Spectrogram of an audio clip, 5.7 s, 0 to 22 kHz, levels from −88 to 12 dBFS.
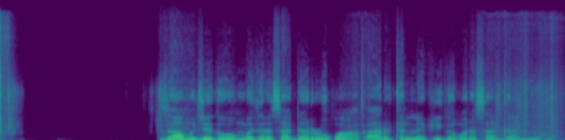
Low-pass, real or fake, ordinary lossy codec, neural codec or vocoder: none; fake; none; autoencoder, 48 kHz, 32 numbers a frame, DAC-VAE, trained on Japanese speech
